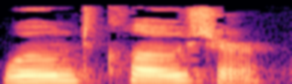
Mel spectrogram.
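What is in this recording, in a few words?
"wound closure", English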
